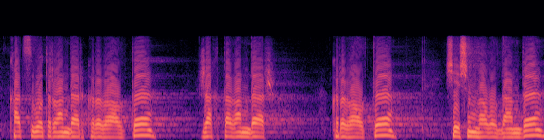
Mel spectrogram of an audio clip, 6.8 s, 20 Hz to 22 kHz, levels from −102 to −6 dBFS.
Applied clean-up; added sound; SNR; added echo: none; none; none; none.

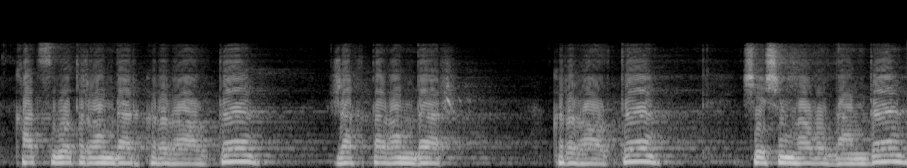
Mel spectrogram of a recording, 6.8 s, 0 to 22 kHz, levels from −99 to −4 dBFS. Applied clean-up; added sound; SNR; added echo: none; none; none; reverberation time 1.9 s.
